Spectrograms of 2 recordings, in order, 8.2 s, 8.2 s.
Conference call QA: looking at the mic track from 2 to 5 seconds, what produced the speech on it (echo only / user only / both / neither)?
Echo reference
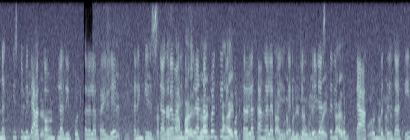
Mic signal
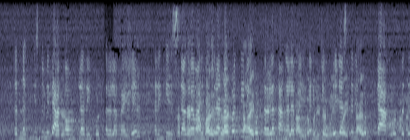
echo only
